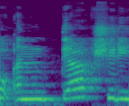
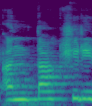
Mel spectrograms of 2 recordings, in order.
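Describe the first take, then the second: First: "अंत्याक्षरी" with a y glide after t; corrected pronunciation. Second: "अंताक्षरी" with plain ta, no y glide; rejected pronunciation. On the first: Teacher giving the correct word, "अंत्याक्षरी" with tya. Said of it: "अंत्याक्षरी है". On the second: Teacher showing the error, "अंताक्षरी" without the y. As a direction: drop the y in "अंताक्षरी". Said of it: "अंताक्षरी नहीं है". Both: Shown as a demonstration.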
